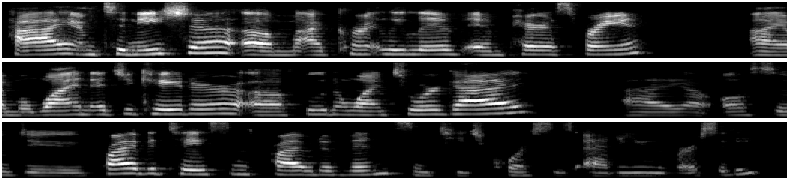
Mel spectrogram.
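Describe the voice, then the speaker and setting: A woman's voice: medium pitch, moderate pace. A woman who works as a wine educator and tour guide introduces herself on a video call. She talks in a brief, friendly, direct way. Her voice sits mid-range.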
